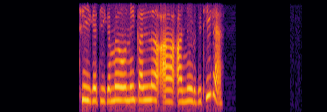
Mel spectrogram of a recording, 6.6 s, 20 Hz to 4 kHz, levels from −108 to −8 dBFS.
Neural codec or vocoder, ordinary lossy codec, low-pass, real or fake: none; none; 3.6 kHz; real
